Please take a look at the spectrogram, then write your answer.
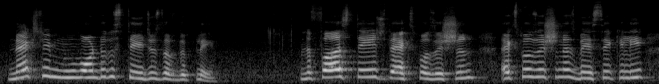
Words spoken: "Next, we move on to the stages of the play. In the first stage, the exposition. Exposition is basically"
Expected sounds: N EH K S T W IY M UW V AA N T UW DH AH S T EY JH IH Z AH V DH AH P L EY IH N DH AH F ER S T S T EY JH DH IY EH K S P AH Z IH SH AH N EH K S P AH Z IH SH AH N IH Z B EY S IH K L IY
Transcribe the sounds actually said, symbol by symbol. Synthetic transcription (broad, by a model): N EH K S T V IY M UW V AA N T UW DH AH S T EY JH IH Z AH V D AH P L EY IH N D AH F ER T S T EY JH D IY EH K S P AH Z IH SH AH N EH K S P AH Z IH SH AH N IH Z B EY S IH K L IY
